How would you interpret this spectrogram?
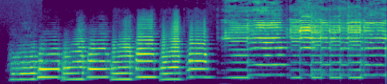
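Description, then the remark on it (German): A trombone and then a violin play alternating two-note, high-low patterns a perfect fourth apart, mimicking a police siren, the brass lower and smoother, the strings brighter and quicker, loud with no talking. “Lösung B ist richtig. Es waren eine Posaune und eine Geige.”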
